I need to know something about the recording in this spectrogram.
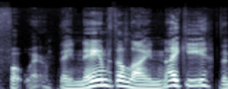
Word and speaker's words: Nike: own line of Footwear they named The Line Nike the name of the Greek goddess of Victory although said goddess's pronunciation is more like Nik as for their now iconic logo they used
